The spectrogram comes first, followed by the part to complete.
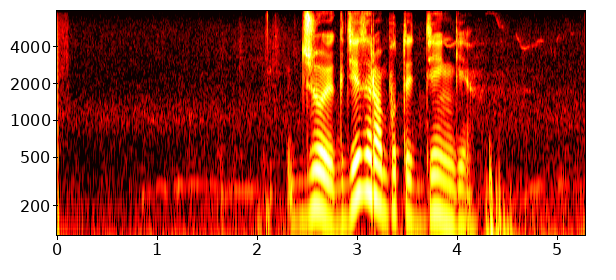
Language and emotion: Russian, neutral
